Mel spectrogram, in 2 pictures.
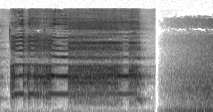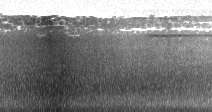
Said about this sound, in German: Als sie das Schloss erreicht hatten, schrien die Hähne alsgleich Kikeriki, des Herrschers Schwiegersohn ist hier.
